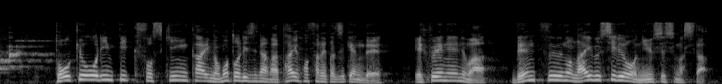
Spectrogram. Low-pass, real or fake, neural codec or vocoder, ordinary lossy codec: 7.2 kHz; fake; codec, 16 kHz, 8 kbps, FreqCodec, smaller model; none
